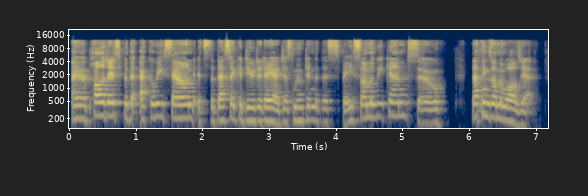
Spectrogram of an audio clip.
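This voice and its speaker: A woman's voice: mid-range voice, brisk. A woman who is a life coach and therapist, chatting casually on a podcast from a freshly moved-into room with bare walls that makes her voice echo.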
